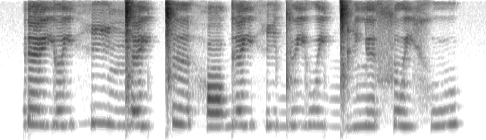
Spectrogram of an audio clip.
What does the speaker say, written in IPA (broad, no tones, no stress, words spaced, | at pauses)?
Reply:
ɾɛjəj hiŋ͡ǀɛj ǀɘ hɔɡɛjhidʉj ujɡ͡ǀilʲə sʊjxu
